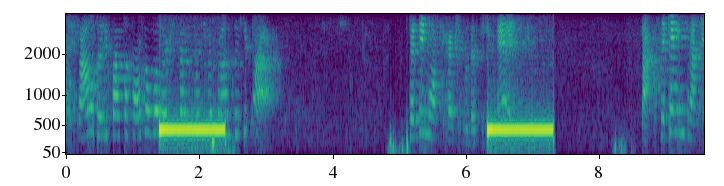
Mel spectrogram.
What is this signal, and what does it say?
Ringback tone (Europe, 425 Hz), with speech.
